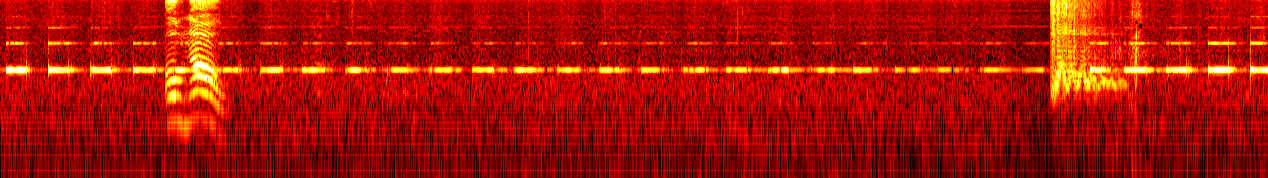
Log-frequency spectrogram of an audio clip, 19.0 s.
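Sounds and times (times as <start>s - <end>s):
reversing alarm beeping: 0.0s - 2.5s, 3.3s - 19.0s.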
